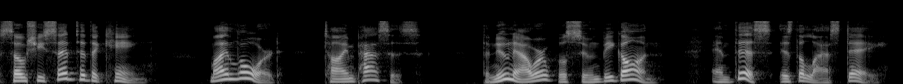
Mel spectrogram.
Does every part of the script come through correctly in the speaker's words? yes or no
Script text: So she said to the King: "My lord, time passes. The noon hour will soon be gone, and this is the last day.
yes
